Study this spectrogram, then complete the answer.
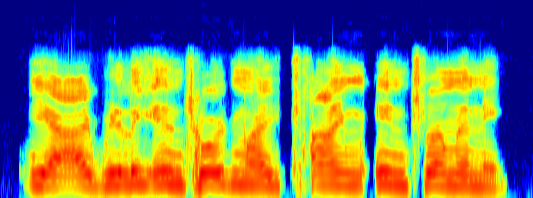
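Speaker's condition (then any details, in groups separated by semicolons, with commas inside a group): Brain shunt failure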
